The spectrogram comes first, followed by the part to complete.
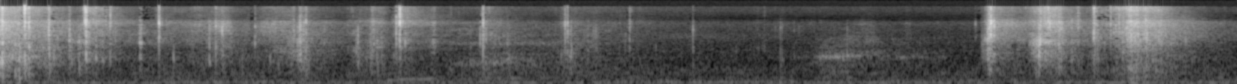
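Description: Topps Chrome trading-card pack's foil wrapper crinkling in the hands as the cards are slid out, faint, with a flurry of small crackles in the first second and a few more a little after three seconds.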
